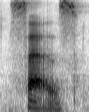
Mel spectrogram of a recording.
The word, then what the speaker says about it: says: The word says is spelled like say, but it's pronounced says.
